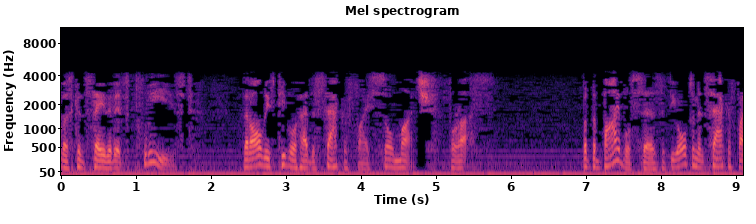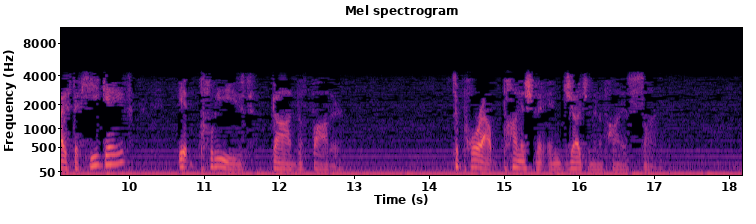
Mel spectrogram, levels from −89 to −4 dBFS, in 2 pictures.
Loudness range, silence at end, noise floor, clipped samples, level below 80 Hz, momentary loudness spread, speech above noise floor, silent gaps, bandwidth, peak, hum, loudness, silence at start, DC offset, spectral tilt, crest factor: 7 LU; 0 s; -57 dBFS; under 0.1%; -58 dBFS; 24 LU; 21 dB; none; 4.6 kHz; -16 dBFS; none; -37 LUFS; 0 s; 0.4%; -4 dB/octave; 22 dB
